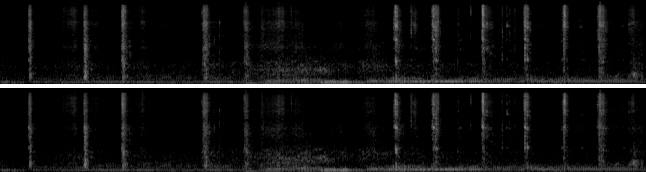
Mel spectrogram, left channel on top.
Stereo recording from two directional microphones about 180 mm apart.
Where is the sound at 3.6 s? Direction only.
10° right (ahead or behind).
